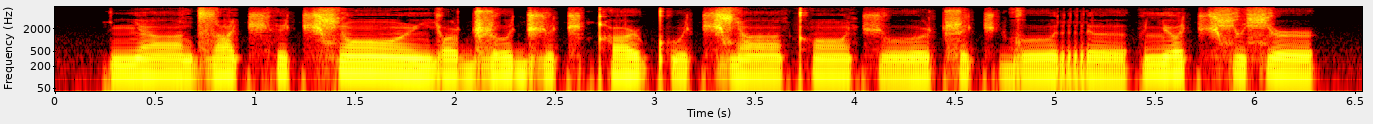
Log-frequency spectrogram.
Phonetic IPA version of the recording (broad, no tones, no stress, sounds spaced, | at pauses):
nʲ ɑ̃ː d͡z ɑ t͡ʃʰ ɪ t͡ʃ ɕ ɔ̃ː j ɔ ɖ͡ʐ ʊ d͡ʒ ʊ t͡ʃ qʰ ə˞ kʷʼ ə˞ t͡ʃ ʑ ɑ̃ː kʰ ɔ̃ː t͡ʃ ʊː ʈ͡ʂ ɪ t͡ʃ ɡ ʊː r ə | lʲ ɔ t͡ʃ ɕ ʊ ɕ ə˞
